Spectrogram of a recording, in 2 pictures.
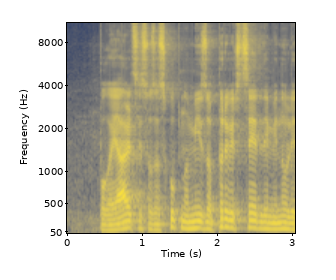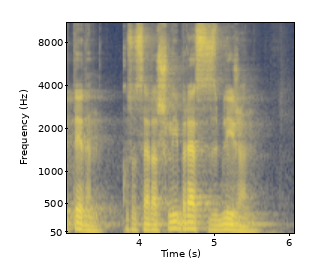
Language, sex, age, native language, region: Slovenian, male, 30-49, Slovenian, Posavska region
